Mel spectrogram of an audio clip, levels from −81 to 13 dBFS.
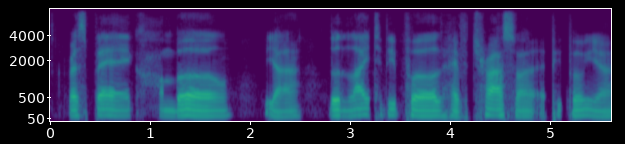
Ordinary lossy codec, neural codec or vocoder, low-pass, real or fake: AAC, 48 kbps; codec, 16 kHz, 0.8 kbps, ZipCodec; 7.2 kHz; fake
